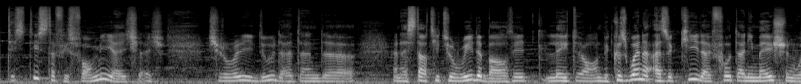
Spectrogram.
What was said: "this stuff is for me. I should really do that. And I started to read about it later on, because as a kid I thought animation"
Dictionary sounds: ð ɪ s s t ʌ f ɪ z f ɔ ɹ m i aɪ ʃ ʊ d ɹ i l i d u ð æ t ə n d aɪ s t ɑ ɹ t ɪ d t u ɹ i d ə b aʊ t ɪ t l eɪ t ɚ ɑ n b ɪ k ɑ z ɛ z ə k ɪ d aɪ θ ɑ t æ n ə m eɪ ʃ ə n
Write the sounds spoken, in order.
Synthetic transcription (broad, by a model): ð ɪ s s t ʌ f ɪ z f ɔ ɹ m i aɪ ʃ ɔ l ɹ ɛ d i d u ð æ t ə n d aɪ s t ɑ ɹ t ɪ d t u ɹ i d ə b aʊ t ɪ t l eɪ t ɚ ɑ n b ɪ k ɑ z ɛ z ə k ɪ d aɪ f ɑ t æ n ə m eɪ ʃ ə n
